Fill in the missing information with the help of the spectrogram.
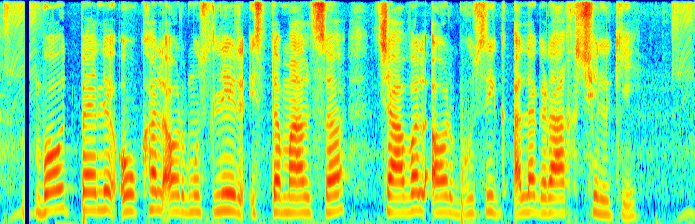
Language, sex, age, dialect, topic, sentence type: Magahi, male, 18-24, Northeastern/Surjapuri, agriculture, statement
